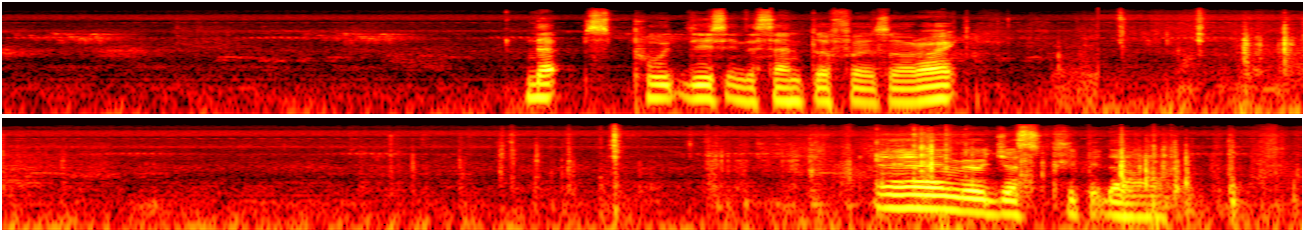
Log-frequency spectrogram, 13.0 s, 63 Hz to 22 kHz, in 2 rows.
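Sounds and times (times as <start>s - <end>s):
low steady rumble: 0.0s - 13.0s.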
